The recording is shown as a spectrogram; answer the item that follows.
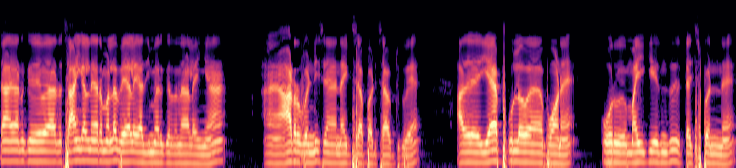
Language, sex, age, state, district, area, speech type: Tamil, male, 60+, Tamil Nadu, Erode, urban, spontaneous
